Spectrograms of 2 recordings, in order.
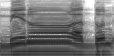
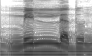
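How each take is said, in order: First: The n is pronounced before the l. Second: The n merges fully into a doubled l. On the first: The speaker calls it wrong. "मिन लदुन ऐसे नहीं पढ़ना आपने" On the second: The speaker calls it right. "इसमें नून क्या हो जाएगा, खत्म हो जाएगा"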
